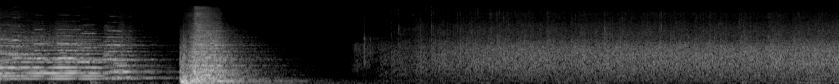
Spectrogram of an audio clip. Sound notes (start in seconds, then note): 3.4 applause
